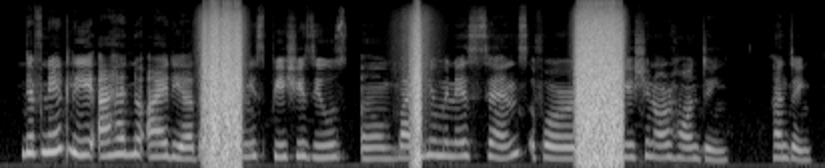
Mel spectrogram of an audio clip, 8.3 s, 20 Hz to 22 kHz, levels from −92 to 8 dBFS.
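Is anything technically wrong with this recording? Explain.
Yes. The speech is hit by three wireless microphone noise hits, at 1.91–2.52 s, 3.88–4.45 s and 5.66–6.31 s, each lasting about 0.6 s. In an analogue FM radio link, reflected paths cancel the direct signal at the receiver, so the carrier fades and the receiver's own noise rises through the demodulated audio. Each event sounds like a short swish or burst of static that partly masks the speech.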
